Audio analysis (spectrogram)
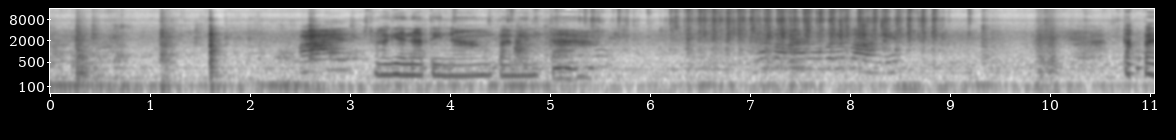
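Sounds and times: pepper shaken from packet: 5.7 - 9.3.

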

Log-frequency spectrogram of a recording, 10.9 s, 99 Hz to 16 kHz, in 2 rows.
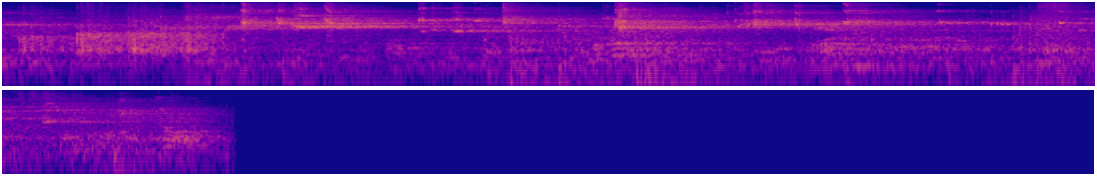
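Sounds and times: basketball court noise: 0.0 - 6.6
players' voices: 0.0 - 6.6.

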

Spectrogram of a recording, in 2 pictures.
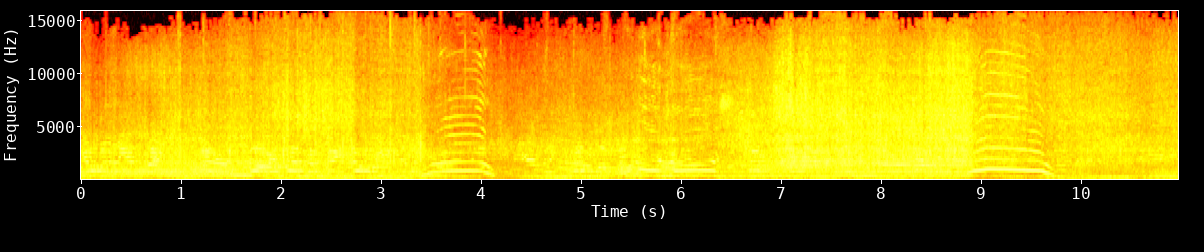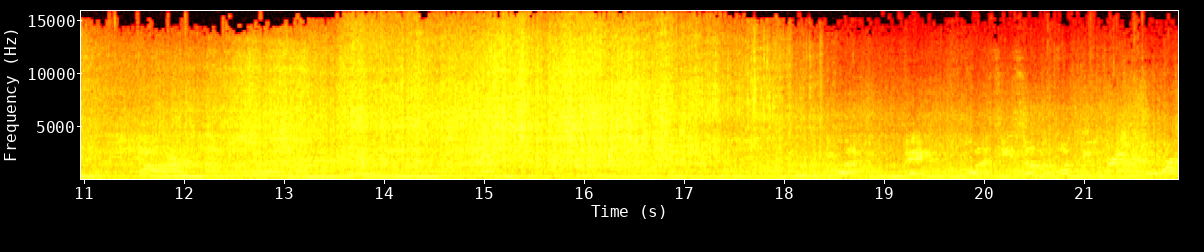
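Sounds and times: race car engines droning: 0.0 - 21.9.

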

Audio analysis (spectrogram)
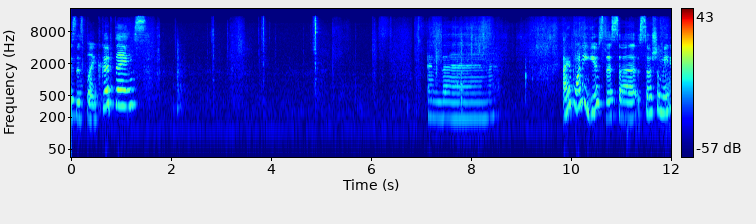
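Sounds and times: paper rustling: 5.2 - 12.0.

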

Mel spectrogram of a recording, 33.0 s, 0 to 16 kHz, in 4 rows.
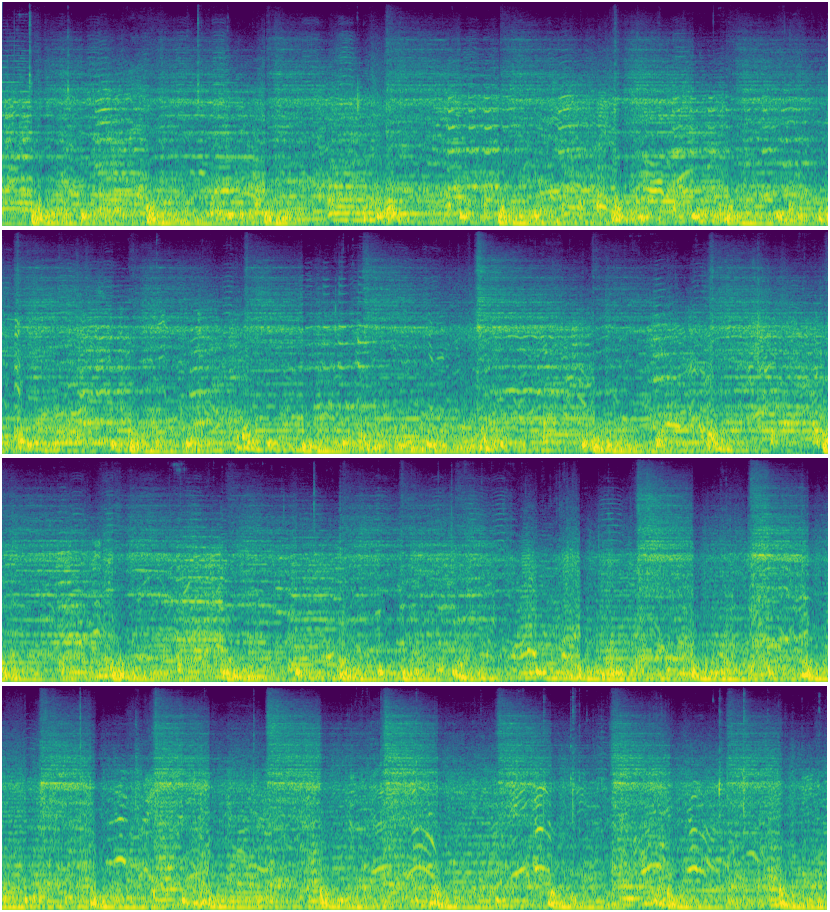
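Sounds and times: crowd chatter: 0.0 - 33.0
drum beats: 0.0 - 33.0
wind band playing a march: 0.0 - 33.0.

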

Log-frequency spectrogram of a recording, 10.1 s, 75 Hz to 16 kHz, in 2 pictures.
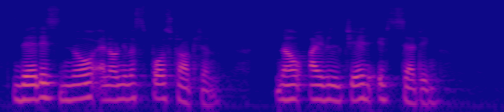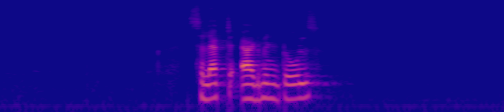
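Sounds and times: man narrating: 0.2 - 2.2, 2.8 - 4.4, 6.9 - 8.3.

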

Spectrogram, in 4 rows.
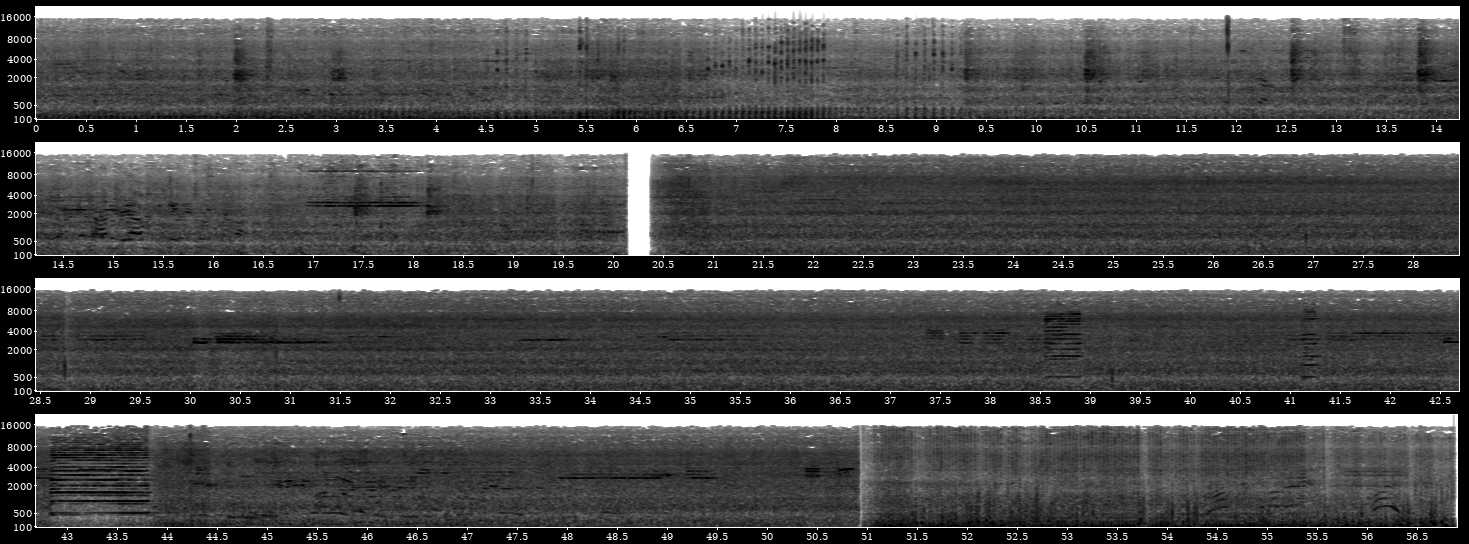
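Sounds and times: motorcycles and cars passing: 0.0 - 17.0, 18.2 - 56.9
horns honking: 16.9 - 18.4, 28.5 - 32.2, 34.6 - 35.7, 37.3 - 39.1, 41.0 - 44.5, 45.2 - 49.7, 50.3 - 51.0.

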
